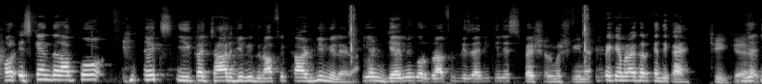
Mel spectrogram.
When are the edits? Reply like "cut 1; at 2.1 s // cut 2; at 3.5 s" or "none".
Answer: cut 1; at 3.7 s // cut 2; at 6.0 s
